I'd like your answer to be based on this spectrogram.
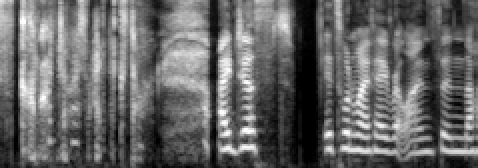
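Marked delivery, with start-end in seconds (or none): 0.0-1.1 hissed stage whisper; acted-out frantic whisper; urgent mock whisper. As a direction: whisper it urgently, as if someone might overhear. Same line re-enacted as urgent whisper.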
